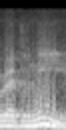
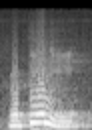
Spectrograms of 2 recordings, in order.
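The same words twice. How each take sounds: First: "Rabboni" with the accent on the final syllable; last-syllable accent. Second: "Rabboni" stressed on the middle syllable, BOO. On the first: Preacher giving the alternative, "Rabboni" accented on the last syllable. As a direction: say "Rabboni" as ra-boo-NI, landing on the end. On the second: Preacher giving the first variant, "Rabboni" stressed on BOO. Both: Shown as a demonstration. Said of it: "the accent on the last syllable".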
